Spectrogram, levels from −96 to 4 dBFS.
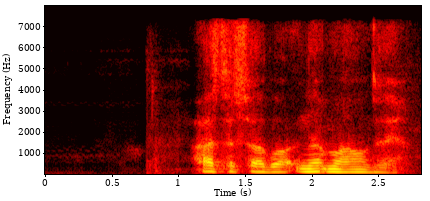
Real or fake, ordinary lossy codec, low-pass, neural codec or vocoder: fake; AAC, 48 kbps; 7.2 kHz; codec, 16 kHz in and 24 kHz out, 0.8 kbps, FocalCodec, streaming, 65536 codes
